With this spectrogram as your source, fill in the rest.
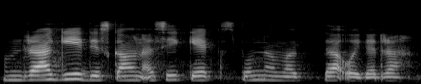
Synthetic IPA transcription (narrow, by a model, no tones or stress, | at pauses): ɦumd̪ɾaɡidiskawnʈɐ̰sikekspumnɐmɐk̚t̪aʔojɡɐd̪ɾa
